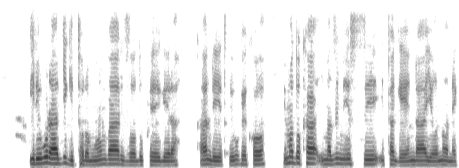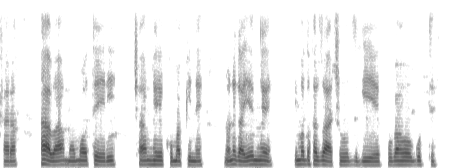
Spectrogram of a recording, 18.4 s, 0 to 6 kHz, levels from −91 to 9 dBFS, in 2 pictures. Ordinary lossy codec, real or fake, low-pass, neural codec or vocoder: Opus, 64 kbps; real; 5.4 kHz; none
